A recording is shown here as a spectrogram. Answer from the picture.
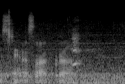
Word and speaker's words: Stanislav Grof: Yeah, Stanislav Grof.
